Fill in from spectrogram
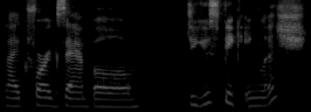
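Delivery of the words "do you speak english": "English" lifts in pitch at the end; rising yes-no question. Shown as a demonstration. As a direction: ask it with a rise on ENGLISH. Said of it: "hear the intonation rise a little bit".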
